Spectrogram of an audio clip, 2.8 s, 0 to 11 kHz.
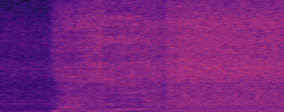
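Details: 2005 Dodge Ram 3500 5.9 Cummins after replacing seized water pump, belt tensioner and fan belt: diesel fires on first crank and settles to a smooth, even idle with no squeal or knock; running normally.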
